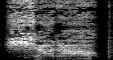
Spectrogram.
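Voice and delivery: ordinary delivery, nothing marked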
